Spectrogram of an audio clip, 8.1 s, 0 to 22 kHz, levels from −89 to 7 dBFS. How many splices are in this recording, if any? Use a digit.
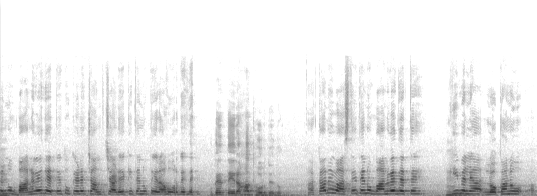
0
